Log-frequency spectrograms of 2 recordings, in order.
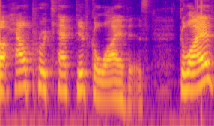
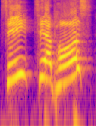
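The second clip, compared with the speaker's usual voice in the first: exasperated; 8 semitones higher, 8 dB louder, slower than usual. Real, not acted. Annoyed at slow game text.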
